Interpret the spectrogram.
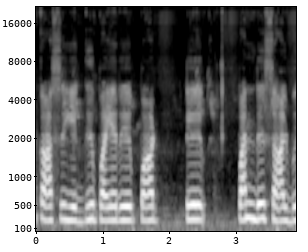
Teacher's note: ஒரு மாத்திரை அளவுல இருந்து குறைஞ்சு அரை மாத்திரை அளவுல ஒலிக்கும் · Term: குற்றியல் உகரம், குற்றியலுகரம்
